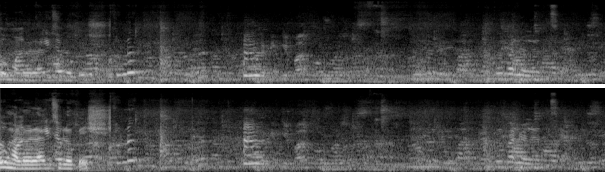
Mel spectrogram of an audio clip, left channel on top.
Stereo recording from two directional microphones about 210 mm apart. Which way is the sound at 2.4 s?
Centre (ahead or behind).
